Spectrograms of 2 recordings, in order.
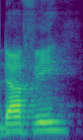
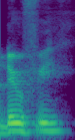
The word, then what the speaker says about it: Duffy: it's very interesting that you must pronounce the name Duffy aza Duffy instead of doofy yeah yeah yeah but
